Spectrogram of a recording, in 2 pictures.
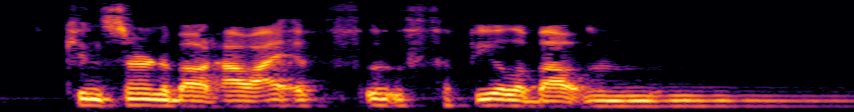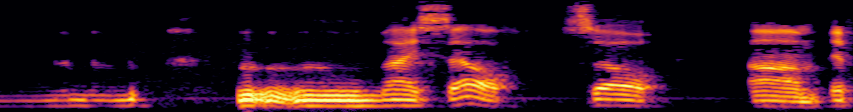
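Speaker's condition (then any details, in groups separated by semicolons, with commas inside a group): Stuttering; little daily speaking practice; frequent short stutters rather than long blocks, no speaking strategies ever worked on; worse explaining technical things, less with familiar listeners and regular talking; prolonged sounds, blocks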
